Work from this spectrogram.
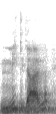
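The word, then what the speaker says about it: מגדל: matérialiser la chose et si vous vous prononcez ce mi ça va donner Migdal et Migdal c'est la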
